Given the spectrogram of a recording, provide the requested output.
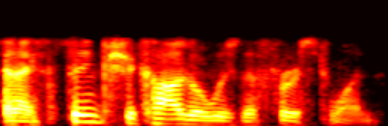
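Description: A man's voice: fairly low pitch, sing-song, quick pace, no echo. A middle-aged male musician talking in a rambling way in a phone interview, often tagging his points with "right?". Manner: rambling, tags statements with "right?". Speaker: touring musician, guest. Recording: dry tinny phone line.

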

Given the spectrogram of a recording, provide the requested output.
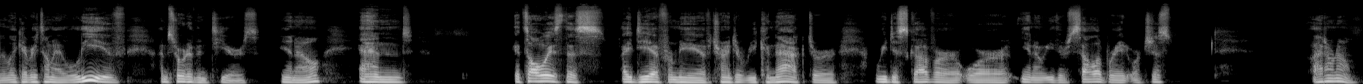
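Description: At a moderate pace, a middle-aged chef of Israeli birth and Pittsburgh upbringing chats loosely in an interview, stumbling through fillers, restarts and self-corrections. His fairly low, darkish voice is captured at studio quality with no room sound.

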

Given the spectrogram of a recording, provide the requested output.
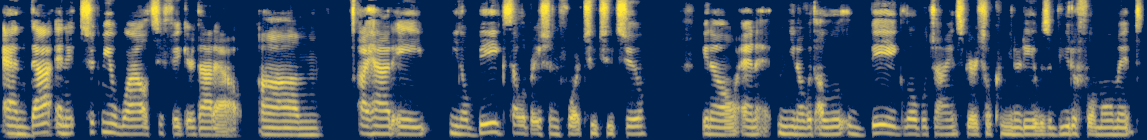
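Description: Low-pitched and creaky, with a flat delivery and moderate pace, the Ukrainian channeler continues her spiritual conversation as an interview guest. "You know" turns up often in her speech. There's no echo.

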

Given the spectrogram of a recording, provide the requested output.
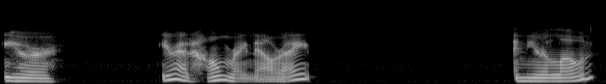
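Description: A man performing an intimate audio roleplay in a soft, breathy half-whisper, slow and lingering. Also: fairly high pitch, expressive, no room sound, lo-fi sound.

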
